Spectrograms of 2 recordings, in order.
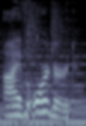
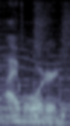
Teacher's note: The vowel sound in have gets reduced to a very quick weak sound. Sometimes called a schwah or it might even disappear entirely.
